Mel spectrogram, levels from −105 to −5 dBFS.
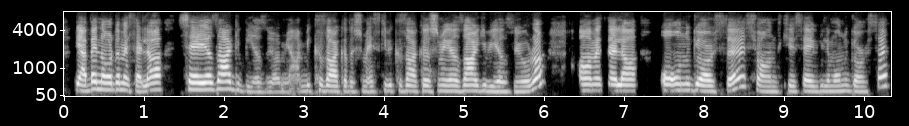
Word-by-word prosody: Ya, - - +4
ben 260 0 +4
orada 245 0 +3
mesela 225 +2 +2 0.3
şeye 245 -3 +7
yazar 245 +2 +6
gibi 230 -8 -9
yazıyorum, 165 -1 -11
yani, 185 +3 -13
bir 200 - -8
kız 205 +1 -7
arkadaşıma, 180 -2 -2
eski 175 +4 -12
bir 200 - -6
kız 200 0 -10
arkadaşıma 195 0 -3
yazar 195 +1 +1
gibi 195 -2 -6
yazıyorum 175 - -1 0.5
ama 215 0 +2
mesela 205 -1 +2 0.3
o - - +2
onu 220 +1 +1
görse, 205 - +2
şu - - -4
anki 180 0 -7
sevgilim 185 0 -4
onu 195 +1 -6
görse, 180 - -5
195 Hz, 170 wpm, -19 LUFS, 180-215 Hz, 0.5 s, şeye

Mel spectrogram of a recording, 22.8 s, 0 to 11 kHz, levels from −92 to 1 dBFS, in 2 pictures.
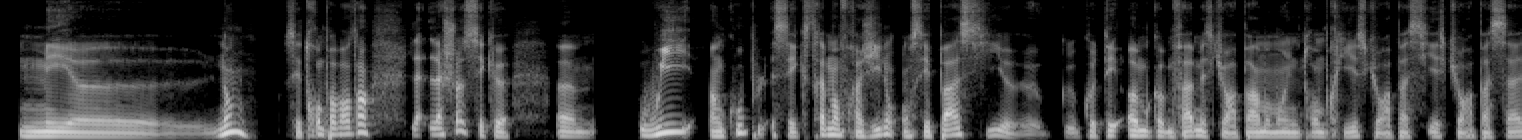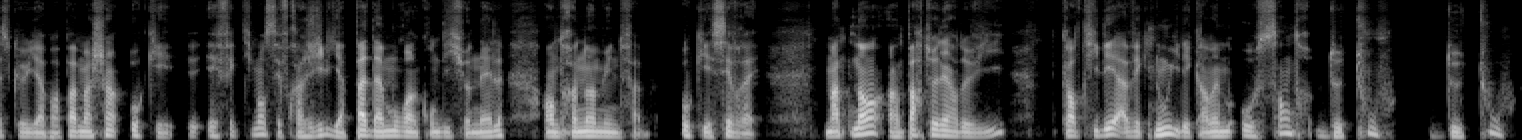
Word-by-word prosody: mais 105 -1 +6
heu, 85 -4 -2
non 185 +1 +6 0.3
c'est - - -4
trop 145 - -1
important. 150 +6 +3 0.3
La - - -2
la 140 - +2
chose 215 +8 -2
c'est 115 - -3
que, 105 -3 0 0.4
hem, 100 -3 -2 0.3
oui 175 - +5
un 105 - +2
couple 180 +6 -3
c'est - - -3
extrêmement 135 +8 +1
fragile 115 +6 0
on 100 - -3
sait 105 -1 -1
pas 125 +6 +3
si, 125 -4 -5
heu, 75 -5 -8
co 95 - -11
côté 115 +5 -3
homme 115 -1 +5
comme 100 -2 -1
femme 110 +3 +2
est-ce 105 -2 -3
qu'il - - -10
y - - +3
aura 85 - -2
pas 100 - 0
un - - +3
moment 95 0 +1
une 95 -1 -2
tromperie, 95 0 -5
est-ce 105 - -6
qu'il - - -8
y - - -1
aura 85 -1 -4
pas 90 +1 -4
ci, 105 - -9
est 95 - -3
ce - - -12
qu'il - - -9
y - - +1
aura - - -6
pas - - -3
ça, 100 0 -3
est-ce 105 0 -6
qu'il 95 - -3
y 95 - 0
aura 90 0 -2
pas 110 - +2
machin 110 +4 +2
OK, 120 -4 -3
e 85 - -7 0.3
effectivement 115 +6 -5
c'est - - -8
fragile 100 +6 -2
il - - -6
y - - +3
a - - -2
pas 125 +6 +7
d'amour 110 -1 +4
inconditionnel 100 +2 0 0.3
entre 100 +1 +3
un 105 - +6
homme 105 -1 +5
et 100 - +3
une 95 - 0
femme. - - -11 0.2
OK, - - -2
c'est - - 0
vrai. - - -5 0.5
Maintenant 145 +11 +6
un 100 - +2
partenaire 120 +2 +3
de 100 - 0
vie 100 - -5 0.4
quand 115 -1 +1
il 115 - -2
est 145 - +6
avec 100 +1 -1
nous 140 +4 +7
il 125 -8 0
est - - 0
quand 95 - -2
même 105 0 +3
au 115 -2 0
centre 170 - -4
de 100 -2 -3
tout 145 - -7 0.5
de 100 -3 -1
tout. 170 -7 -6
105 Hz, 250 wpm, -25 LUFS, 95-125 Hz, 0.5 s, pas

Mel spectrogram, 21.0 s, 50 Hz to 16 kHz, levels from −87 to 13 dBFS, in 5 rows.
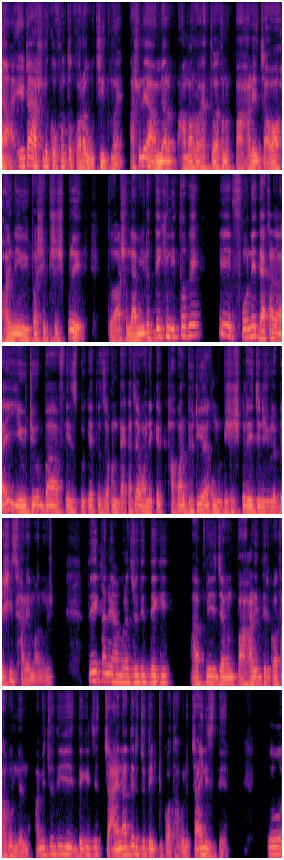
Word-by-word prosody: না, 150 - +9 0.3
এটা 165 +2 +2
আসলে 150 +1 0
কখনো 145 - -1
তো - - 0
করা 120 +3 +2
উচিত 130 +4 0
নয়। 95 -4 -2 0.2
আসলে 150 +8 +1
আমি 125 +1 +7
আর, 130 - +4 0.2
আমারও 125 +2 +2
এত 120 - -8
এখনো 125 +1 0
পাহাড়ে 110 +4 +1
যাওয়া 125 +1 +3
হয় 120 +2 +2
নি - - +6
ওই 115 - +3
পাশে 125 +1 -2
বিশেষ 125 +2 -4
করে। 170 -1 +5 0.5
তো - - -9
আসলে 125 +2 0
আমি 125 - +6
এটা 145 +2 0
দেখিনি। 180 0 +3
তবে 210 +2 +1 0.4
এ - - 0 0.2
ফোনে 180 +3 +2
দেখা 155 0 +2
যায় 130 +5 +3 0.2
YouTube 125 +2 +2
বা 130 - +3 0.2
Facebook 120 -2 -4
এ - - +1
তো - - -2
যখন 120 0 -2
দেখা 110 +2 -4
যায় 140 -2 +1
অনেকের 120 +2 -1
খাবার 135 0 -2
ভিডিও 140 +5 +1
এখন 125 -1 0
বিশেষ 115 0 -2
করে 135 - +2
এই - - -1
জিনিসগুলো 115 -1 0
বেশি 130 +7 +1
ছাড়ে 105 -1 -5
মানুষ। 95 +7 -8 0.6
তো - - -22
এখানে 175 -1 -1
আমরা 155 0 +2
যদি 150 0 +2
দেখি 150 0 +2 0.5
আপনি 125 +3 -3 0.2
যেমন 130 0 +3
পাহাড়িদের 130 +3 -1
কথা 125 -1 -3
বললেন, 105 0 -3 0.2
আমি 140 +2 0
যদি 160 0 -2 0.3
দেখি 135 +2 0
যে - - -2
চায়নাদের 140 +5 +2
যদি 145 -1 -3
একটু 130 -1 -12
কথা 110 0 -8
বলি 105 +2 -4
চাইনিজদের, 125 -7 0 0.6
তো 155 - -1
130 Hz, 205 wpm, -19 LUFS, 120-145 Hz, 0.6 s, না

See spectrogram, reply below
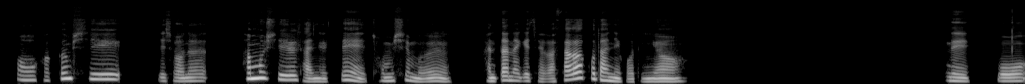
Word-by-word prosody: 어. 200 -2 -3
가끔씩 240 +3 0 0.4
이제 160 - -8
저는 160 +1 -2 0.4
사무실 265 -7 +5
다닐 140 -5 -1
때 185 -11 -1
점심을 155 -4 -2 0.3
간단하게 170 +1 0
제가 135 -3 -8
싸 210 - +4
갖고 280 0 +5
다니거든요. 140 - +1 2.6
네. 160 -4 0 0.3
뭐 160 0 +1
165 Hz, 195 characters per minute, -24 LUFS, 145-210 Hz, 2.6 s, 사무실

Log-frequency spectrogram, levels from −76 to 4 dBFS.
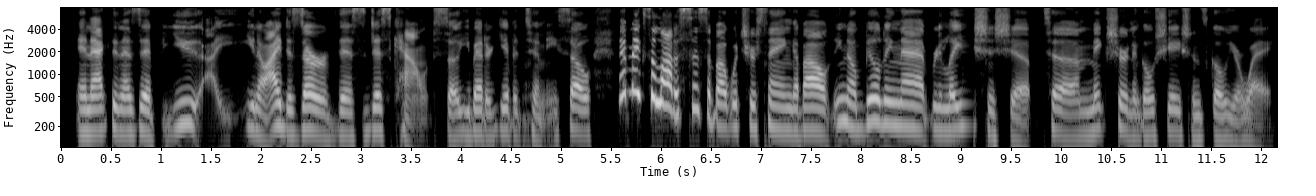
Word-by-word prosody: and 165 0 0
acting 170 +1 +3
as 165 +1 -1
if 170 -3 +1
you, 210 +1 -5
I - - -9 0.3
you 190 - -5
know, 165 - -1
"I 200 - +5
deserve 165 -3 +1
this 155 -2 -1
discount, 175 +1 +2
so - - -2
you 155 +1 -7
better 165 -3 0
give 170 +1 -6
it 155 - -10
to - - -7
me." 150 +2 -15
So, 160 0 0 0.3
that - - +4
makes - - +6
a - - +10
lot 380 -7 +8
of 275 - +1
sense 340 -5 +1
about 200 -7 +1
what 195 0 -4
you're 190 - -1
saying, 180 -3 -3
about, 175 -1 +3
you 225 - -4
know, 200 -5 -1
building 220 +1 +1
that 190 -3 +2
relationship 180 -3 -3
to 155 -5 -2
make 170 +4 -6
sure 185 -3 -3
negotiations 150 -2 -6
go 135 - -3
your 120 -4 -9
way. - - -7
175 Hz, 210 wpm, -23 LUFS, 160-195 Hz, 0.3 s, a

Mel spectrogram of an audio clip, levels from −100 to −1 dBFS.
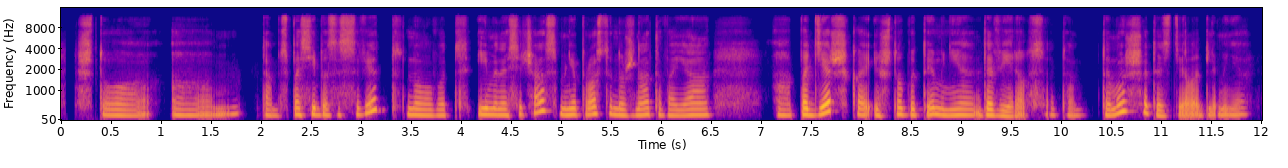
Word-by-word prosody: что, 185 +2 -3 0.2
а, 185 -1 -2 0.5
там, 180 -2 -5
спасибо 205 +1 +1
за 185 +1 -5
совет, 265 - +1 0.2
но 190 -3 +2
вот 180 0 -6
именно 195 -2 +3
сейчас 270 - -1
мне 200 0 +4
просто 215 +3 0
нужна 190 +1 +1
твоя, 190 0 -1 0.7
а, 185 -2 -2
поддержка 205 +2 +6
и 185 - 0
чтобы 195 +2 0
ты 210 +3 +2
мне 185 -1 +2
доверился, 175 +2 0
там. 180 -1 -8 0.2
Ты 180 - +1
можешь 295 +8 +3
это 175 -9 +1
сделать 60 - -1
для - - -4
меня? 95 +2 -3
190 Hz, 140 wpm, -29 LUFS, 180-205 Hz, 0.7 s, поддержка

